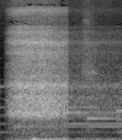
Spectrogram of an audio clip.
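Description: A single deep exhale during a guided breathing exercise, a loud, airy rush of breath lasting about a second, then dropping to quiet background.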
